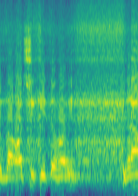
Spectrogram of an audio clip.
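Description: A man preaching in Bengali, speaking for about a second, pausing briefly, then starting again near the end, with a steady faint hum underneath.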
